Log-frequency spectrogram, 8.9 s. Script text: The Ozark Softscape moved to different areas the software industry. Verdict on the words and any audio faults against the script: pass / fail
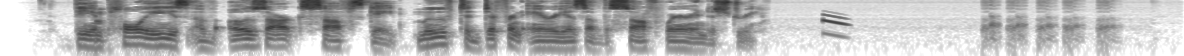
fail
